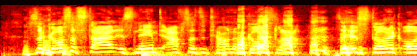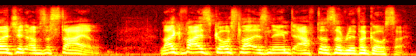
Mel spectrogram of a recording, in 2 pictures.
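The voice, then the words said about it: Aggressive put-on German accent. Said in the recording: “sounds exactly like how a German would read it ... your German accent is very aggressive”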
